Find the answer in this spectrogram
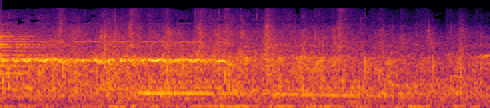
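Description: Audience applauding, with a steady high whistle held over the clapping for about the first second.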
